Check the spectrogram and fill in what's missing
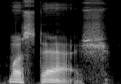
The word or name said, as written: mustache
